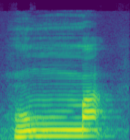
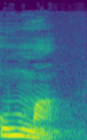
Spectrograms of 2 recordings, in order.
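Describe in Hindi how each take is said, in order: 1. शुरुआत में साफ़ ह की आवाज़ है। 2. शुरुआत स्वर से होती है, ह नहीं। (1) "ये है हा के साथ हुम्मा" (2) "इसे बाल लोग हमज़ा के साथ पढ़ते हैं"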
